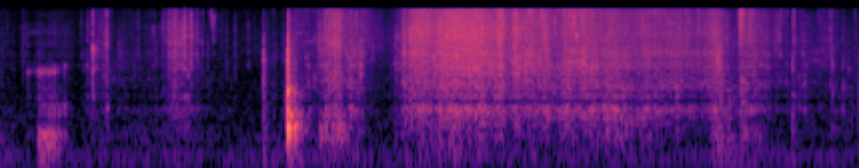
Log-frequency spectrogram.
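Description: A sharp tap about two seconds in, then about two seconds of crinkly rustling, as a gloved hand scoops bleach powder into a plastic mixing bowl.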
